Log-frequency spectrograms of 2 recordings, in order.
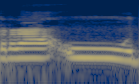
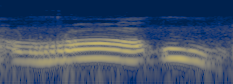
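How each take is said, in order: First: The r sound is thin and light. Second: The r sound is thick and heavy. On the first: The speaker calls it wrong. "jangan baca ra'u" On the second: The speaker calls it right. "Ra ni ra tebal"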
